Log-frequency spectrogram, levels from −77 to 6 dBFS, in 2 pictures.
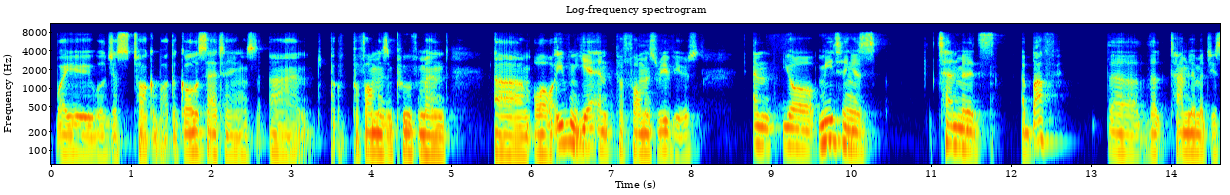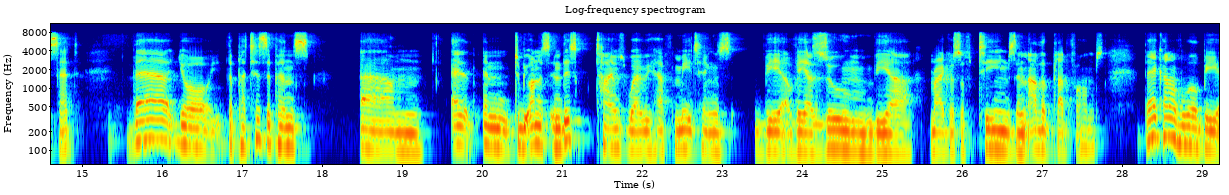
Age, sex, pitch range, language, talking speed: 30-49, male, 95-135 Hz, English, 130 wpm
